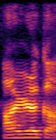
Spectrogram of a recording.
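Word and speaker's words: அழகா: And Araga, though in English we say Azhaga, it's pronounced as Araga.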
